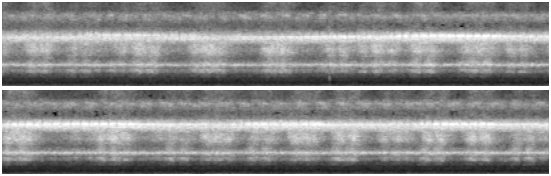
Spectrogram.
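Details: Crickets chirping on a Deep South night: a dense, unbroken high chorus of shimmering, pulsing trills that holds steady throughout, with a faint low hum underneath.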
